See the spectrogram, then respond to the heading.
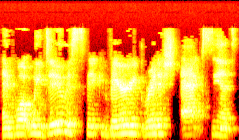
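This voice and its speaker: A Texan woman with a slightly low voice shares a personal story over a video call. She talks in a chatty, self-deprecating way and laughs often. Her voice rings in an echoey room. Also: steady tone, slow. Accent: Texas. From Texas.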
